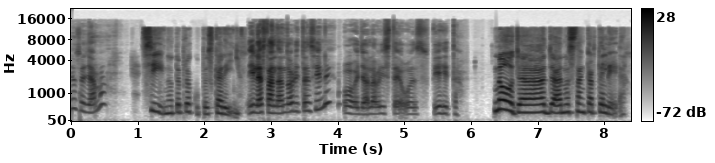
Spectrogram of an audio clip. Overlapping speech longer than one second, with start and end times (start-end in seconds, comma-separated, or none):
none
